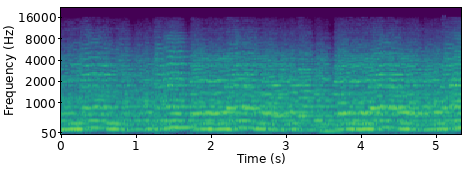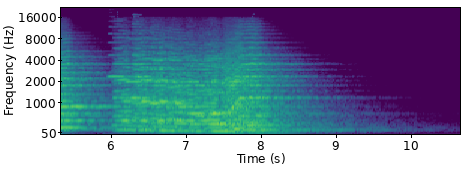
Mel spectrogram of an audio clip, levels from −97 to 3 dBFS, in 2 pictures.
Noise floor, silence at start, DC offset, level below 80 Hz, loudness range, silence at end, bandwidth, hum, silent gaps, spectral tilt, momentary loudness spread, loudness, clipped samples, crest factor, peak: -77 dBFS; 0 s; under 0.1%; -56 dBFS; 2 LU; 1.9 s; 13.5 kHz; none; none; -5.5 dB/octave; 8 LU; -22 LUFS; under 0.1%; 16 dB; -6 dBFS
